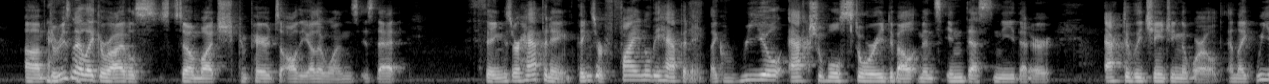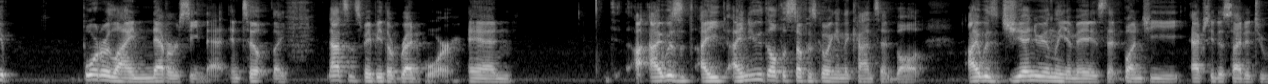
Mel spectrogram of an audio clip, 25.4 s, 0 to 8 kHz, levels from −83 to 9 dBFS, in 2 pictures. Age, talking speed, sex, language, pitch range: 30-49, 180 wpm, male, English, 110-140 Hz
